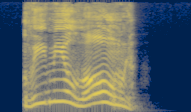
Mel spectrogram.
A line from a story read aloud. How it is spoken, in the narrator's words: yelling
